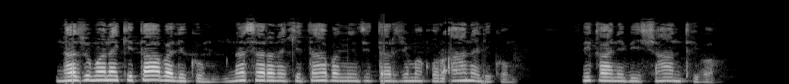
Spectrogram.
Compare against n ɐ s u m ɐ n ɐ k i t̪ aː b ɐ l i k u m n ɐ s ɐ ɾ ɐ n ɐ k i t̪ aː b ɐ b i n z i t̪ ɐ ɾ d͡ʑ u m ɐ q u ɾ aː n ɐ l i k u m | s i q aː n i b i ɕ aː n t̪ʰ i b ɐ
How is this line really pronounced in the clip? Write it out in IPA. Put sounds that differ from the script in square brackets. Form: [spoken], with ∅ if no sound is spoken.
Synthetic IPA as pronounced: n ɐ [z] u m ɐ n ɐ k i t̪ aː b ɐ l i k u m n ɐ s ɐ ɾ ɐ n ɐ k i t̪ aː b ɐ [m] i n z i t̪ ɐ ɾ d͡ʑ u m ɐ q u ɾ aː n ɐ l i k u m | [f] i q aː n i b i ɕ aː n t̪ʰ i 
